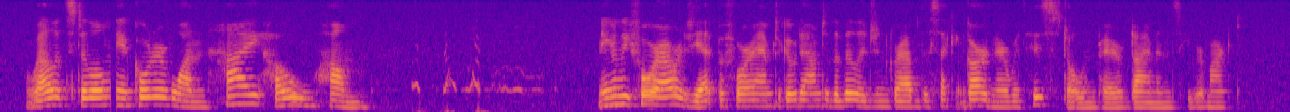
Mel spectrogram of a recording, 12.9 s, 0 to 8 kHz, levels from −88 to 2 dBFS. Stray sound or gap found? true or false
true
